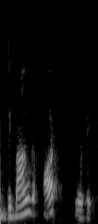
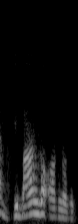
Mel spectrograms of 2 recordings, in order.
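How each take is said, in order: First: Said in the usual way. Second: Dibang और Lohit said slowly, each name spelled out clearly; slow clear repeat. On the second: Shown as a demonstration. Teacher repeats the river names slowly for students taking notes. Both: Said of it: "क्या?".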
